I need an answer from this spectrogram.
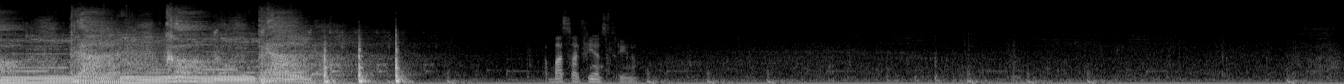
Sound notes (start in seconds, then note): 3.1 knocking; 11.2 window rolls down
